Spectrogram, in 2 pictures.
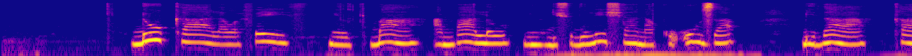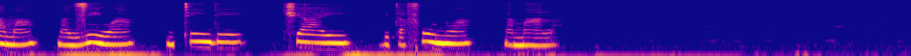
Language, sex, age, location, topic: Swahili, female, 25-35, Dar es Salaam, finance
